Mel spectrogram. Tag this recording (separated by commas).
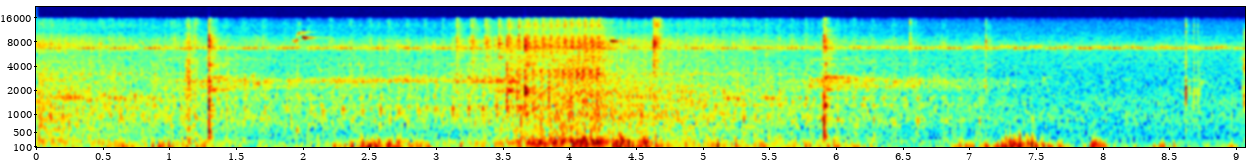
Vehicle, Air brake, Car, Motor vehicle (road)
